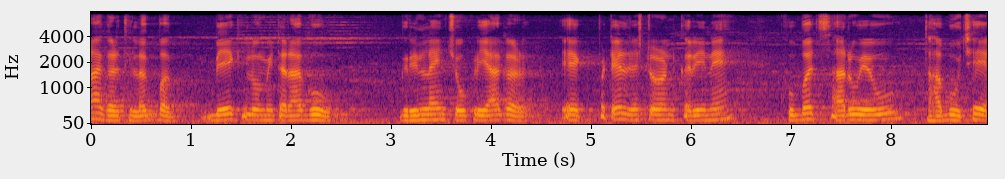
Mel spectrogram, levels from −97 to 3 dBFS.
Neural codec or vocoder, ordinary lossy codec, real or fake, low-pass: none; none; real; 7.2 kHz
